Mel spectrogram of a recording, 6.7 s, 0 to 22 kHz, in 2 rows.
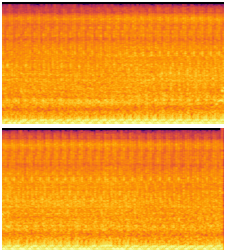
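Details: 1945/1946 Allis Chalmers Model B tractor, magneto ignition, barn-stored about 20 years, idling after dirt was cleared from the fuel supply: deep, even putter at about four beats a second, steady with no knocking; a healthy idle.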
